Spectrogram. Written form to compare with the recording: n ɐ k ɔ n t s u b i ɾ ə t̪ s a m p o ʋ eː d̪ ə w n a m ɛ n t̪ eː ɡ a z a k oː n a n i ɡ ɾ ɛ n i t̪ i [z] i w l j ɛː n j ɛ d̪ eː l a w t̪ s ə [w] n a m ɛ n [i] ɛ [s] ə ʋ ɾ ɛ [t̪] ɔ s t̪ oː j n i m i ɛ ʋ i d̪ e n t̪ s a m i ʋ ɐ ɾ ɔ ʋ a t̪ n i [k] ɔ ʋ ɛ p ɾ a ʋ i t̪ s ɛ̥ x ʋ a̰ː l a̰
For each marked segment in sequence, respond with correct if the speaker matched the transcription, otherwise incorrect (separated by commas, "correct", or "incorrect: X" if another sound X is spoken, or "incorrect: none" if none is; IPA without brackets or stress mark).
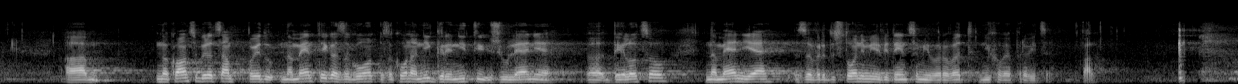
incorrect: ʒ, correct, incorrect: j, incorrect: z, incorrect: d̪, incorrect: x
